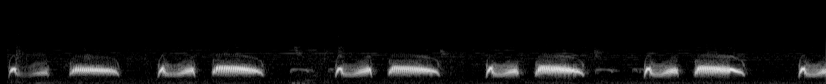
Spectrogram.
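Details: Spotted dove cooing, male and female voices, used to stimulate lazy caged birds into calling; clean phrases of a short double note followed by a longer level hoot, repeated steadily around 500–700 range with quiet silent gaps.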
